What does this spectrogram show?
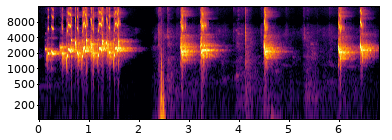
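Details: Sooty-headed bulbul in full 'gacor' song, fighting 'tarung uplik ropel' style. A quick run of bright chirping notes opens, then a dull low thump, followed by separate loud whistled notes at irregular spacing.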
